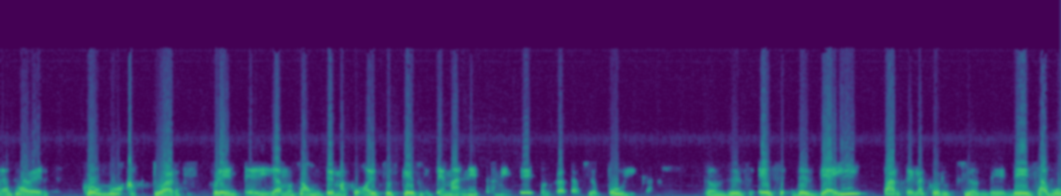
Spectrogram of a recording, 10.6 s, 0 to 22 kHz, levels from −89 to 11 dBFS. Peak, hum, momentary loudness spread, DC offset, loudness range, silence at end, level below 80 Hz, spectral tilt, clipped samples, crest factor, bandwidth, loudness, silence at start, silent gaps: -2 dBFS; none; 8 LU; under 0.1%; 3 LU; 0 s; -48 dBFS; -6 dB/octave; under 0.1%; 14 dB; 13 kHz; -15 LUFS; 0 s; none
